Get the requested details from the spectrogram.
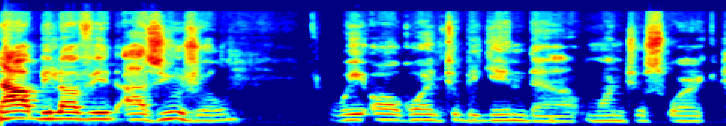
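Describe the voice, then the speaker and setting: Somewhat breathy, a man speaks at medium pitch and a fairly slow pace, with ordinary pitch variation. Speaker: spiritual teacher. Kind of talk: religious teaching. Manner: soft-spoken.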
